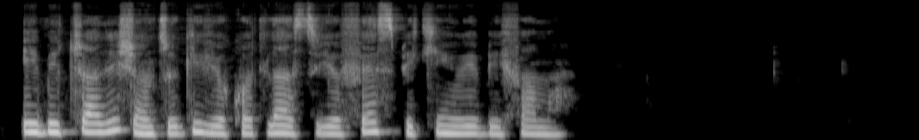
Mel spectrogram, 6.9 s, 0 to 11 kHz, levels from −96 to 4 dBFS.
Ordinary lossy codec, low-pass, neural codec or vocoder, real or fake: none; 9.9 kHz; none; real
